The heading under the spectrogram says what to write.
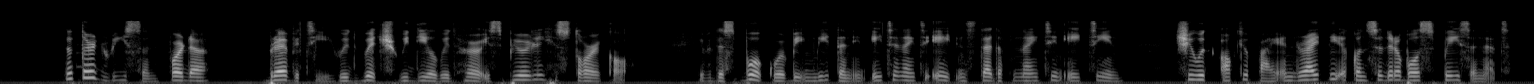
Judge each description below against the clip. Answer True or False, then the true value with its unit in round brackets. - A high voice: False (175 Hz)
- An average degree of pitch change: True (4.1 semitones)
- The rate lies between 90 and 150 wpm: True (145 wpm)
